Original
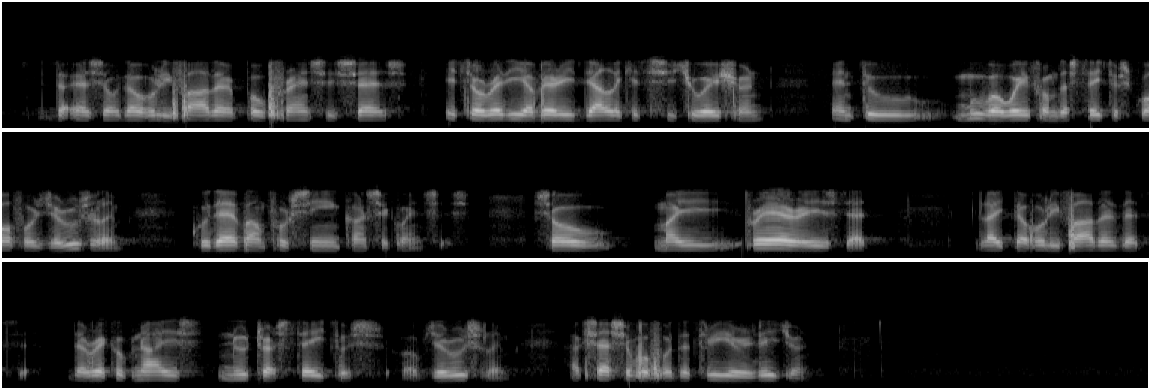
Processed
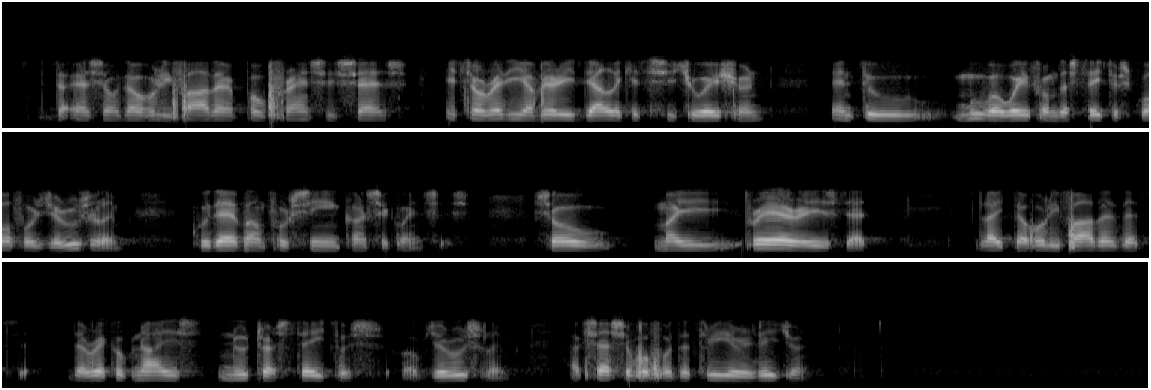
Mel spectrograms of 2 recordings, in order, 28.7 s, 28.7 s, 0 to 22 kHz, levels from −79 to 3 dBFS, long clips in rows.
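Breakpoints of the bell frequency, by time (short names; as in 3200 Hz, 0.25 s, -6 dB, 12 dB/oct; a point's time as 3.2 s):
bell -10.5 dB 0.61 oct
4.38 s 370 Hz
4.91 s 870 Hz
16.59 s 870 Hz
17.73 s 1800 Hz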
